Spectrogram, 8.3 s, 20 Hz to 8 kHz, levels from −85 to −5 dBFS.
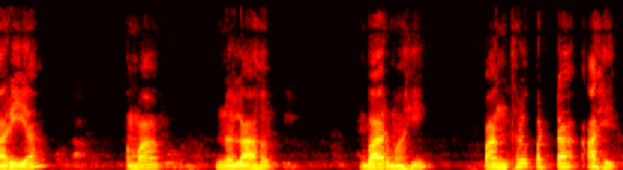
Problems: none marked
